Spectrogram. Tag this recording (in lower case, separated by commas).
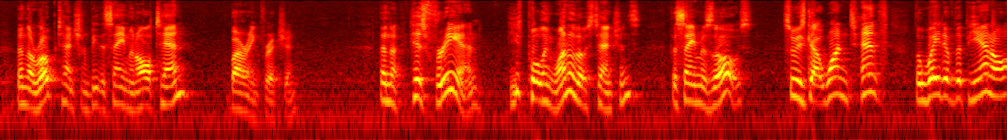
speech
